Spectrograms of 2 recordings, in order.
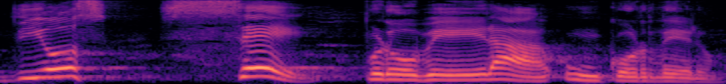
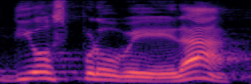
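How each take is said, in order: First: Slow and emphatic, "Dios se proveerá un cordero" with weight on "se"; correct reading. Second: Slow, stress on "Dios proveerá" without se; "Dios proveerá" said slowly as the common misreading; wrong reading. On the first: Pastor corrects the verse for the church, slow and emphatic. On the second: Pastor quotes the misreading to the church, slow. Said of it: "pero no dice eso". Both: Shown as a demonstration.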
